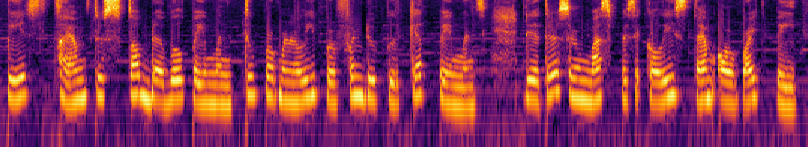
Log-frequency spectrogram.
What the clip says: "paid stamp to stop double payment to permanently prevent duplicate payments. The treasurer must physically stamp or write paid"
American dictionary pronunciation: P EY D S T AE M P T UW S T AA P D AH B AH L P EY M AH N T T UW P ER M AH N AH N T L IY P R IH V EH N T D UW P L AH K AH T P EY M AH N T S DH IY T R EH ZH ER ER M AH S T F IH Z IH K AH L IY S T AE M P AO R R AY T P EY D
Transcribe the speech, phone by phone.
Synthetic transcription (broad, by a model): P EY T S T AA M T UW S T AA P D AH B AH L P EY M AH N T T UW P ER M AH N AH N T L IY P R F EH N D UW P L AH K AH T P EY M AH N T S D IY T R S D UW M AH S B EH S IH K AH L IY S T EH M AO R W AY T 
